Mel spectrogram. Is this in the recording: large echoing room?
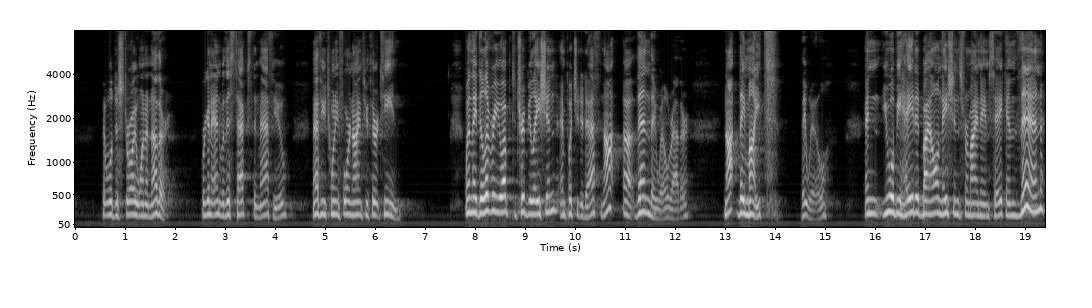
yes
